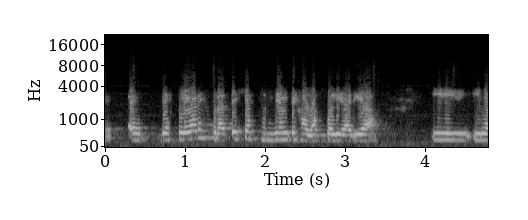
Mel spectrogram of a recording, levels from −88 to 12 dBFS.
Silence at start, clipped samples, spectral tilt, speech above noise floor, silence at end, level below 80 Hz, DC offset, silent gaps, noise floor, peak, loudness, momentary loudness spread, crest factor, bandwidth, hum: 0 s; under 0.1%; -6 dB/octave; 30 dB; 0 s; -64 dBFS; under 0.1%; none; -53 dBFS; -10 dBFS; -24 LUFS; 5 LU; 14 dB; 7 kHz; none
